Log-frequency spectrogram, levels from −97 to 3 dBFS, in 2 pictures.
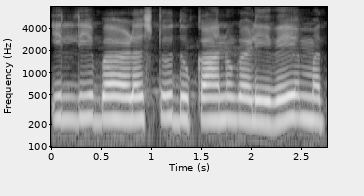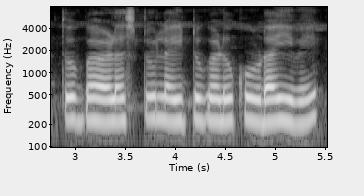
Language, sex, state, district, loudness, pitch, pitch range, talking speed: Kannada, female, Karnataka, Bidar, -15 LUFS, 230 Hz, 220-235 Hz, 85 wpm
